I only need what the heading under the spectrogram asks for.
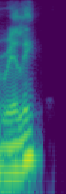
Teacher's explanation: To show genuine surprise with really, your voice should climb when you say it. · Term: upward lift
